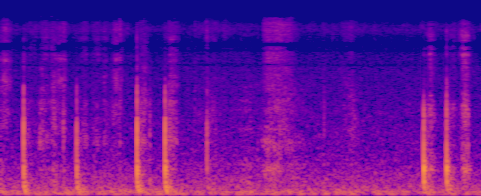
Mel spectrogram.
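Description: A plastic stylus writes on a solid, flat iPad covered with a matte, paper-like plastic film, producing a soft, continuous scratching. Several sharp, brief taps and strokes stand out above a quiet background hiss.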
